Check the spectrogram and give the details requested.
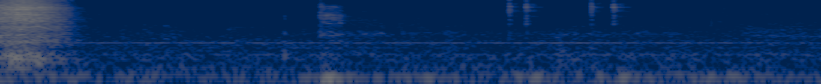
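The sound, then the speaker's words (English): A few sparse, light computer keyboard clicks as someone types a search, scattered irregularly over a faint steady hum, with a louder burst at the start and no one speaking. “All I'm typing right now is TikTok Indian crying.”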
